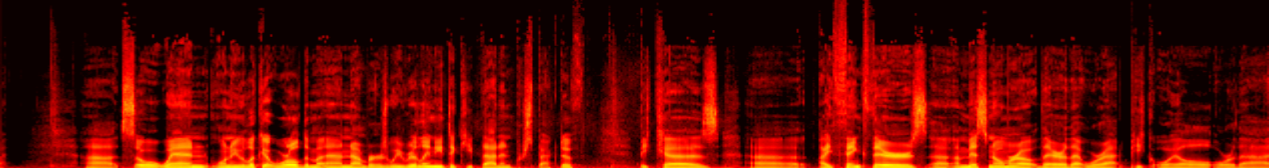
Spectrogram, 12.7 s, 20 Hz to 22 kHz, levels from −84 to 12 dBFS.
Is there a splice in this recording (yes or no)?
no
